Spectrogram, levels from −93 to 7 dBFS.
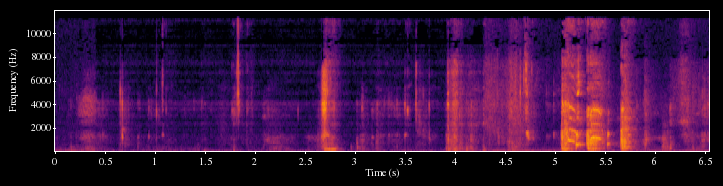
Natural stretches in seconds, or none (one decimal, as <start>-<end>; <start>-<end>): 0.0-0.4; 4.3-6.5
